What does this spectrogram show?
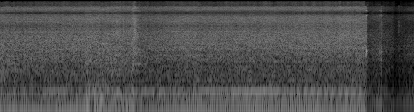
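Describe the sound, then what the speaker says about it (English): A truck passing outside makes a loud, steady broadband roar with low rumble that fills the scene, then drops away abruptly near the end. "I apologize about the noise, but there's a truck"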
